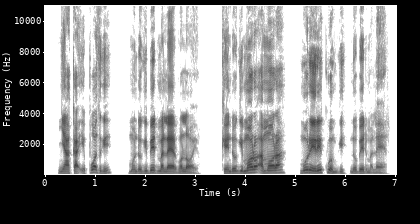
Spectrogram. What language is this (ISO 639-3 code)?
luo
